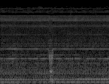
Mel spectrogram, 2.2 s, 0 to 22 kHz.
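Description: Monoprice Maker Ultimate 3D printer's stepper motors whining steadily as the build plate moves back to its home position, with a faint click about a second in.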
